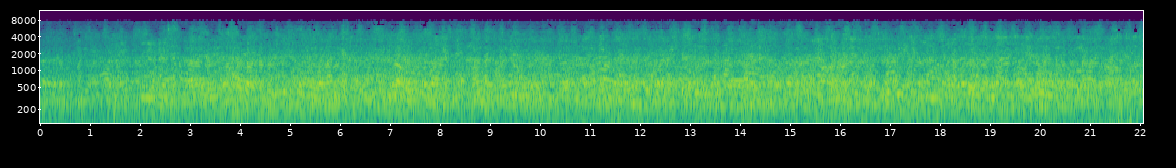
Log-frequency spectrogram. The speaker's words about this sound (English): If you're listening to this on tape, there's a terrific buzz of conversation around the room.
